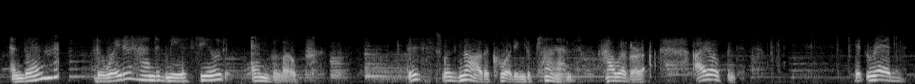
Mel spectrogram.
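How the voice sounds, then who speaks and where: A tinny 1970s radio drama recording carries a guarded, coolly skeptical ex-wife. Her delivery is measured and wry, with expressive swings in pitch and small hesitations. Faint music sits behind her. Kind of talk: 1970s radio drama acting with first-person narration.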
